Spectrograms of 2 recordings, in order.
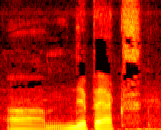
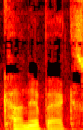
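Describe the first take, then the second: First: The word starts with an N sound. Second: The word starts with a hard K sound.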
